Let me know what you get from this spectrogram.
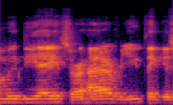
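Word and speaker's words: D'Aych: But the proper pronunciation is, as Cindy said, DH.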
